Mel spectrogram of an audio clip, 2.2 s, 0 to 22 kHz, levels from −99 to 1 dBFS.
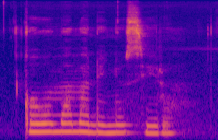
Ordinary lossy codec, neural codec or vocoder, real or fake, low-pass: none; none; real; none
